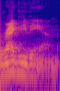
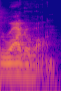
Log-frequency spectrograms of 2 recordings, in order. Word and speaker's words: Ragavan: I don't want to be the guy saying rivan or whatever you know it's ragavan right and learning the pronunciation like abishkar for example is how you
